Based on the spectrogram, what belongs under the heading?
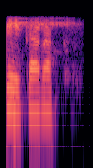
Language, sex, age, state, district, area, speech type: Maithili, female, 18-30, Bihar, Samastipur, rural, conversation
